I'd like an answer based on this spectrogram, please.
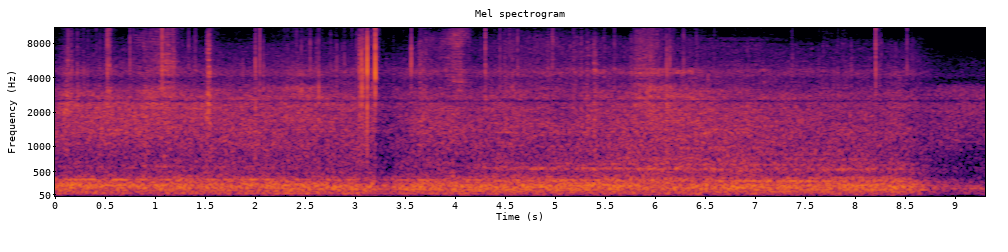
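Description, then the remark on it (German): Steady rumble of traffic from a nearby highway, with cars rushing past continuously and a dense low roar that holds level before easing slightly at the end. No voices. “Nur die Autos der nahen Schnellstraße sausen unbeeindruckt vorüber.”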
